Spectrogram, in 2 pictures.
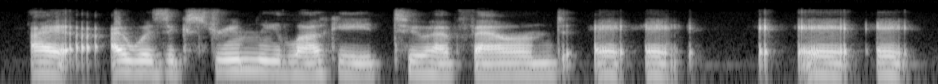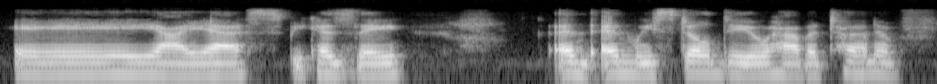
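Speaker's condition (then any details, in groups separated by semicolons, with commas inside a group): Stuttering; covert since childhood, immediate onset soon after starting to talk, school therapy from kindergarten, private therapist; recovering covert, still stutters, American Institute for Stuttering 3-week intensive program, fluency shaping techniques; formerly word switching and avoiding, held back stutters, pushed words out, appeared out of breath; repeated sounds, blocks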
